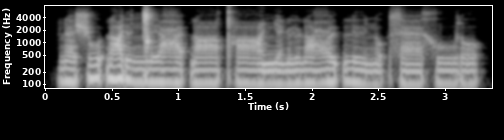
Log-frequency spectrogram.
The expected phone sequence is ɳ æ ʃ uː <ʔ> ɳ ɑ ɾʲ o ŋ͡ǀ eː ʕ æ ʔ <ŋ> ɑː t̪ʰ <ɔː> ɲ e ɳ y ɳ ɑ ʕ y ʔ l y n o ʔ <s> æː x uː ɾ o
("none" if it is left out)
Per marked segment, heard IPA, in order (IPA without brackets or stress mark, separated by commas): ʔ, ɳ, ɑː, s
